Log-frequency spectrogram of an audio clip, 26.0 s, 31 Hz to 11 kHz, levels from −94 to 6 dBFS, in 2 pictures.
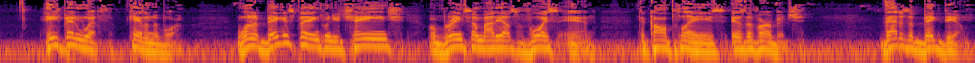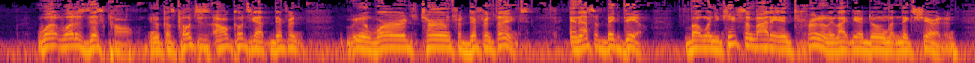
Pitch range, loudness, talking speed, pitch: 100-130 Hz, -19 LUFS, 155 wpm, 110 Hz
